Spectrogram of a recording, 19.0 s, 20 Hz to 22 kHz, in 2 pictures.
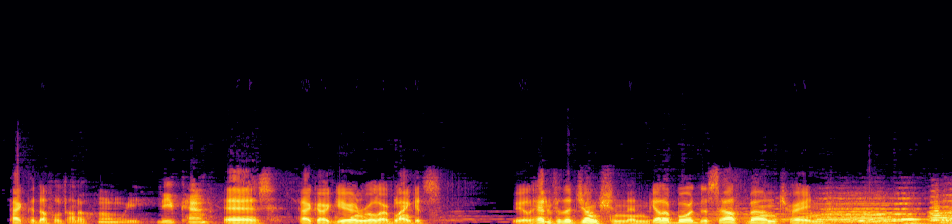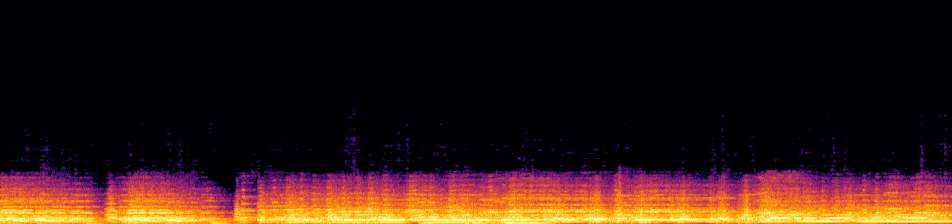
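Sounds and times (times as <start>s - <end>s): orchestral music led by brass: 5.4s - 19.0s.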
